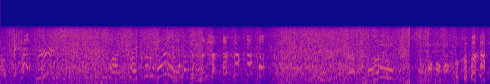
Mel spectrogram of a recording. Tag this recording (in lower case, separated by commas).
gurgling, stream, speech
